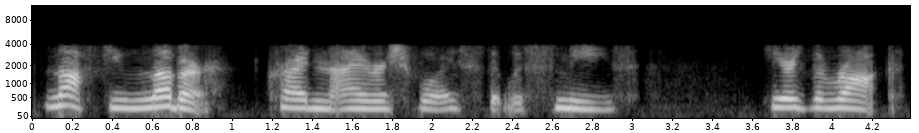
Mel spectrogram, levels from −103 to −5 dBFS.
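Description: From start to finish the speech carries G.729 codec damage, plainly audible. The sound is rebuilt from a vocal tract filter, a pitch predictor and sparse pulses. Nothing above 4 kHz survives. Voices sound rough and synthetic, which fits roughly 8 kbit/s G.729A.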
